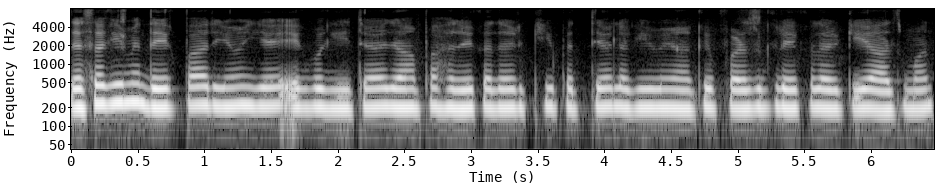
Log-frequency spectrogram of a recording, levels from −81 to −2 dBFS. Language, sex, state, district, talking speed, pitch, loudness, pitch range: Hindi, female, Chhattisgarh, Jashpur, 270 wpm, 200 Hz, -14 LUFS, 195-205 Hz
